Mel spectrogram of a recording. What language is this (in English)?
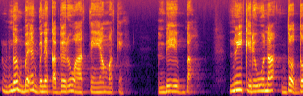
Khana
